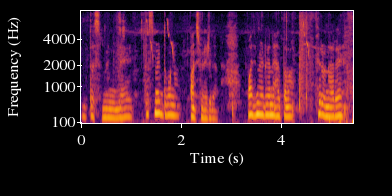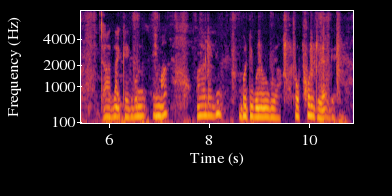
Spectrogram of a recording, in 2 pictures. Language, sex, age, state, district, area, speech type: Santali, female, 18-30, Jharkhand, Seraikela Kharsawan, rural, spontaneous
